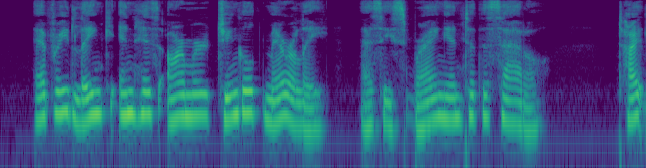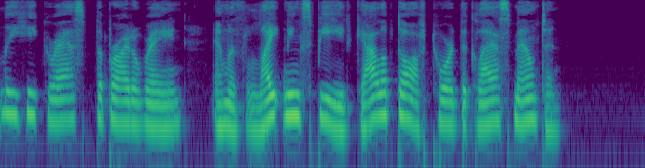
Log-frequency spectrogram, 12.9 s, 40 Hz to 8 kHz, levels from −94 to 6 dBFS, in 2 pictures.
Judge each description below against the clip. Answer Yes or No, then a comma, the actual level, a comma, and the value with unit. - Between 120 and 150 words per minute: Yes, average, 140 wpm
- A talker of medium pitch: Yes, medium, 180 Hz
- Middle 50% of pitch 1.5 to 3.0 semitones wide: No, average, 4.9 semitones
